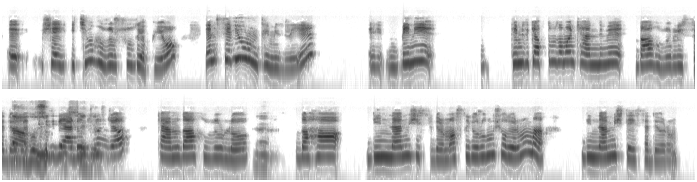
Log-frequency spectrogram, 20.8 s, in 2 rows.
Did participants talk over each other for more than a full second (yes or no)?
yes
